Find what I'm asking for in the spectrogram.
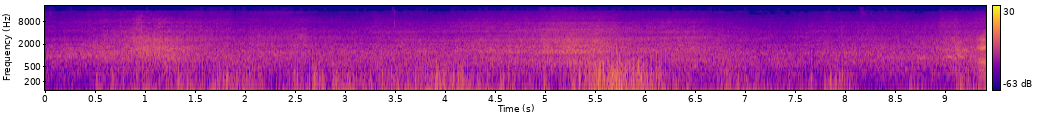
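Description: Wind gusts buffet the microphone over steady surf on the Norfolk coast near Hopton-on-Sea, a continuous windy roar with washing waves and no speech.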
